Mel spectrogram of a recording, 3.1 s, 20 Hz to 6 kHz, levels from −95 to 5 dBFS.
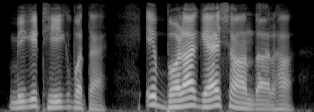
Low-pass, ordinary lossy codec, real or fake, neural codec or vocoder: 5.4 kHz; none; real; none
